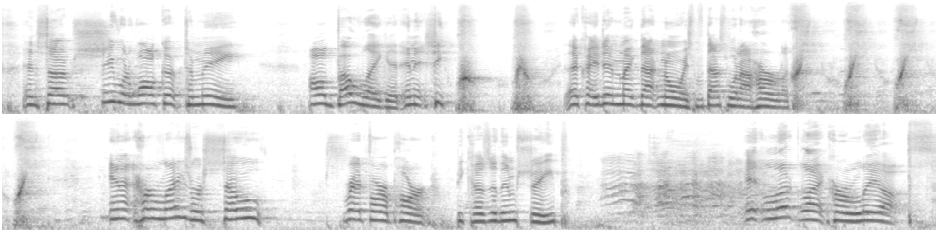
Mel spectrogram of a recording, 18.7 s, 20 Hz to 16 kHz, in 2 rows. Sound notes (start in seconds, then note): 4.5 Kentucky Lightning whistles; 7.9 Kentucky Lightning whistles; 15.2 attendees laughing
